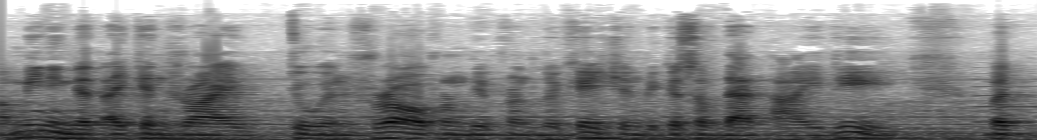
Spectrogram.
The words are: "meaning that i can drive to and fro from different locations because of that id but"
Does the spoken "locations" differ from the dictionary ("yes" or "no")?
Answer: yes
